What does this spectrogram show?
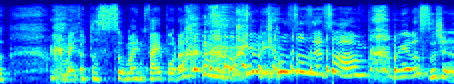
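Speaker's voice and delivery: lightly voiced gushing over something ugly; mock gushing friend. Mocking a friend's gushing while laughing. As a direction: imitate her swooning over a find, rising into laughter. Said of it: "sagt auf Ernst so".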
